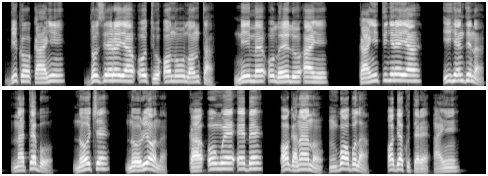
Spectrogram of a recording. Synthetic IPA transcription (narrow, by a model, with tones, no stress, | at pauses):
bi˦ko˦ka˨a˨ɲɪ˦ | do˦zi˦e˦ɾe˦ja˦ʔo˦tu˨ʔɔ˦nʊ˦ʊ˦lɔ˨n̩˦ta̰˨ | ni˦me˦ʔʊ˦lɔ˨e˦lu˦a˦ɲɪ˦ | ka˨a˨ɲɪ˦ti˦ɲe˦ɾe˦ja˦ | i˦ɦe˦n̩˦dɪ˦na̰˨ | na˨te˦bʊ̰˨ | no˨˦t͡ʃe˦ | no˨ɾi˦ɔ˨na̰˨ | ka˨o˦ŋʷe˦ʔe˦be˦ | ɔ˦ɡa˨na˦nɔ̰˨ŋ͡m̩˨ɡ͡bɔ˦bʊ˦la̰˨ | ɔ˦bja˦ku˨te˨ɾḛ˨a̰˨ɲɪ˦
